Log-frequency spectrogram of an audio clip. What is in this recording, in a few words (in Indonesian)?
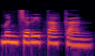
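"menceritakan", Indonesian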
